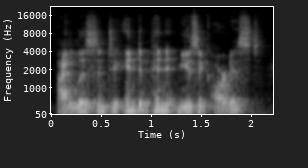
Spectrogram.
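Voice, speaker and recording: A man's voice: a little high, fast talker. A middle-aged man chatting informally and enthusiastically as he hosts a casual livestream demonstration. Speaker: livestream host and hobby animator.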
